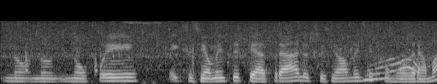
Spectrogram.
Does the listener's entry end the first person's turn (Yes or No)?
No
